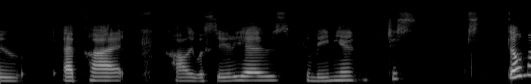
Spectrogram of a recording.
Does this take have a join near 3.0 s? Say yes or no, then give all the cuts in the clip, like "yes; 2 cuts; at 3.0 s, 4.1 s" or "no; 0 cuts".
yes; 2 cuts; at 1.6 s, 3.0 s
